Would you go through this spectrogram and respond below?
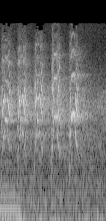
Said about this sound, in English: That loud caw and a vivid flash of green. Parrots, or parakeets, ring-neck parakeets to be more specific, have invaded the greenery of London.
